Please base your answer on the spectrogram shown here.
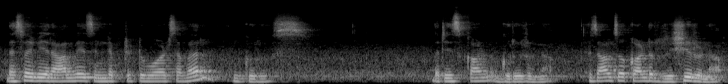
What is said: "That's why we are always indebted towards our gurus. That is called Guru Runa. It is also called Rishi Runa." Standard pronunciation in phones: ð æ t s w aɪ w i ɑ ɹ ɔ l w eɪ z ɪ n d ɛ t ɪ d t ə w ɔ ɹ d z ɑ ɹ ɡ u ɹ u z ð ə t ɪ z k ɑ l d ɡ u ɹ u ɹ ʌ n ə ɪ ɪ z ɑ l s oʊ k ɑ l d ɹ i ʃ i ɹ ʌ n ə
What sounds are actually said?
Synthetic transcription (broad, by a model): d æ t s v aɪ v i ɑ ɹ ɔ l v eɪ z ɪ n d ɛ t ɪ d t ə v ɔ ɹ d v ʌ ɹ ɡ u ɹ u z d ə t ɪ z k ɑ l d ɡ u ɹ u ɹ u n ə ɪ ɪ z ɑ l s oʊ k ɑ l d ɹ i ʃ i ɹ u n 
